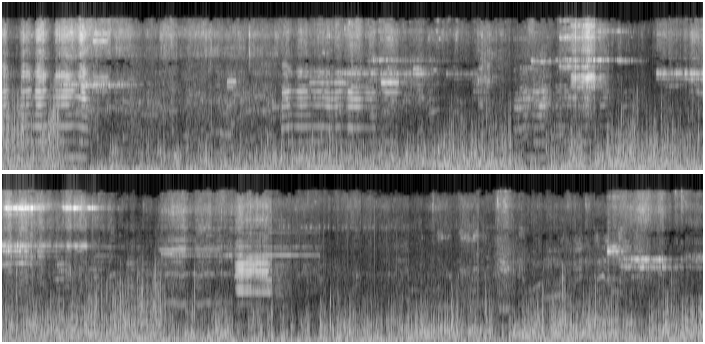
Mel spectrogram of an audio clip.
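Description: Vehicles drive past on a road.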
